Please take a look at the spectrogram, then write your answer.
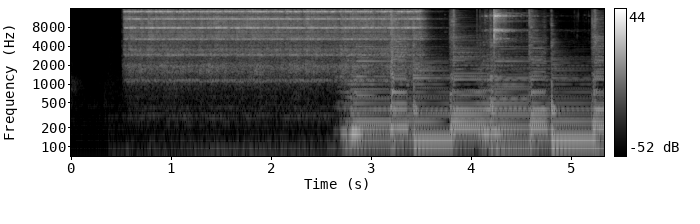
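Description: A loud electric school bell rings continuously with a harsh metallic clang, and after a couple of seconds a rhythmic musical beat with pulsing bass joins in underneath it.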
